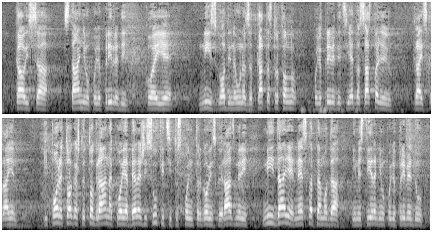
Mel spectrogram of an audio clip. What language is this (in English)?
Serbian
